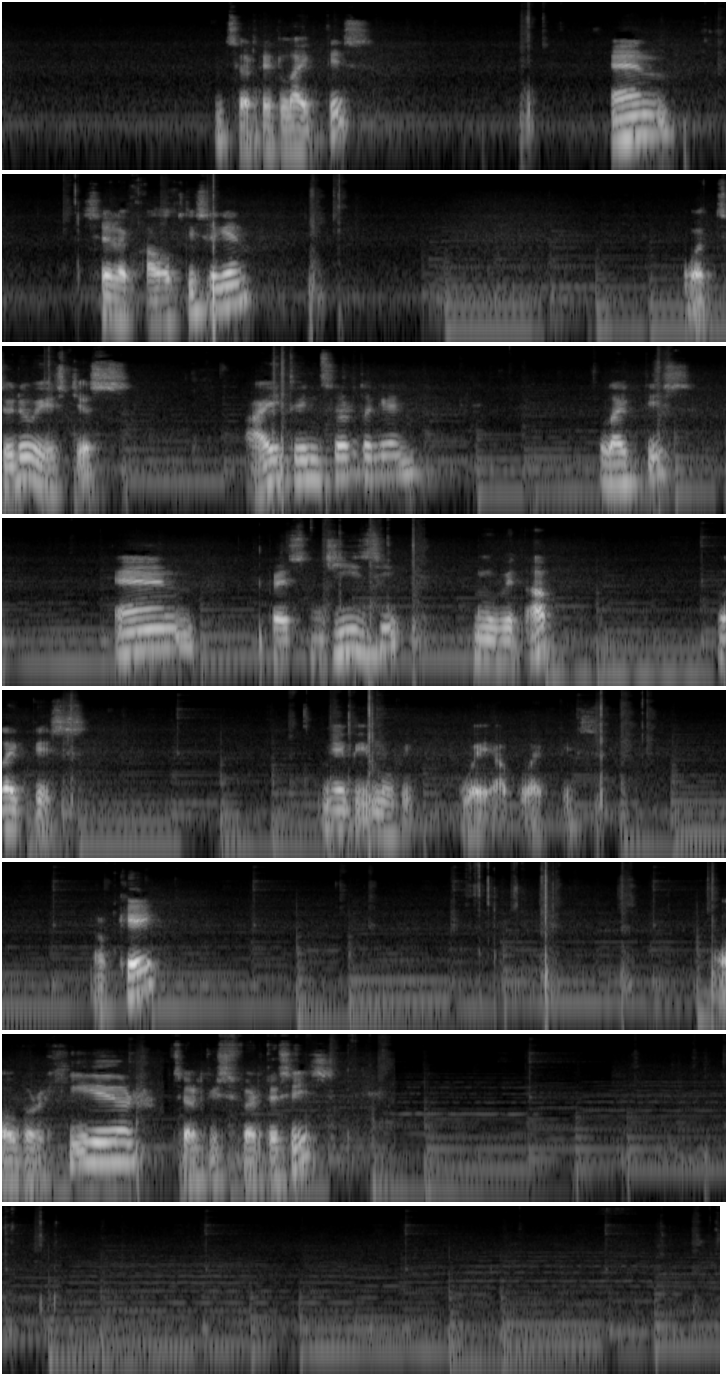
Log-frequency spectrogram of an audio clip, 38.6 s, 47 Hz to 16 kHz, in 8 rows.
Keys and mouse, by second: 3.2 shift+click, 8.1 ctrl+click, 10.9 i, 15.1 middle click, 16.6 g, 16.9 z, 21.2 g, 21.4 z, 23.4 Tab, 25.1 `, 26.3 Tab, 27.4 alt+z, 30.0 Escape, 30.0 g, 30.0 x, 31.1 g, 31.5 x, 32.7 click, 33.7 click, 34.0 g, 36.2 click, 37.1 click, 38.3 g.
